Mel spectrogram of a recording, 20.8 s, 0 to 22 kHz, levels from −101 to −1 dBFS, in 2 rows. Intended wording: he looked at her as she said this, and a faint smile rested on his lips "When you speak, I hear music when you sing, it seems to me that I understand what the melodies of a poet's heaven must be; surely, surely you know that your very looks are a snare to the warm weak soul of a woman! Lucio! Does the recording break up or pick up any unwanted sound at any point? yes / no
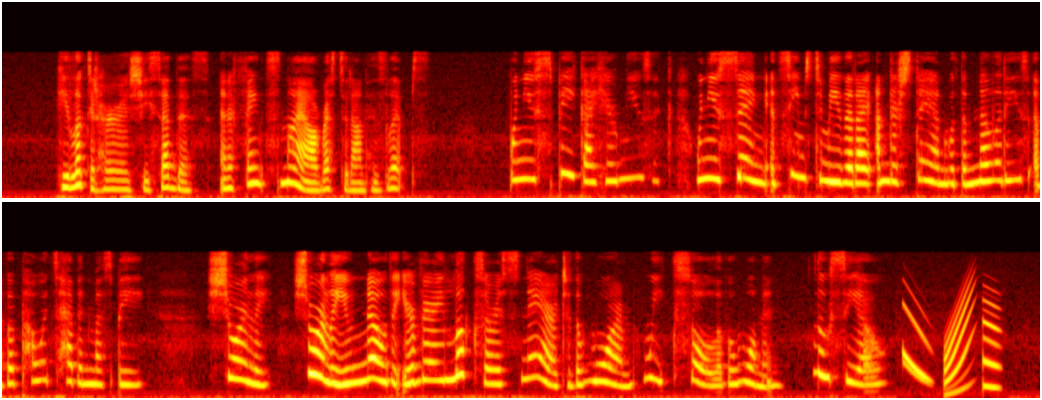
yes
